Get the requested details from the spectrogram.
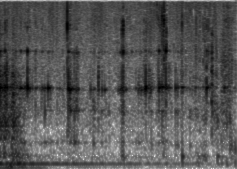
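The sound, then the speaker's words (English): Glasses clink together in a toast, a few light, bright taps with a faint ringing tone, fairly quiet, with no talking over them. “Cheers, brother. Cheers, my man.”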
